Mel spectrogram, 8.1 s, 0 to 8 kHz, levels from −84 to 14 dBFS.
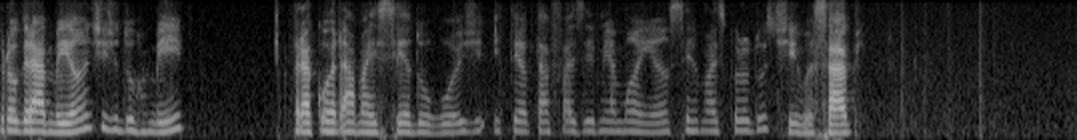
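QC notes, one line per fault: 2.98 to 5.95 s, automatic gain rising: the talker moves away from the microphone around 3 s, and the level drops by about 13 dB. The gain control slowly lifts it by about 5 dB. Voice and room noise swell together, still short of the earlier level.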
